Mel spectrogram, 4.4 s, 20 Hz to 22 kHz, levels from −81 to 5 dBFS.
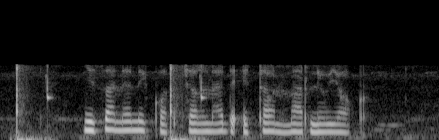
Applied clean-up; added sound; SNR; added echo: none; Raindrop; 2 dB; none.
